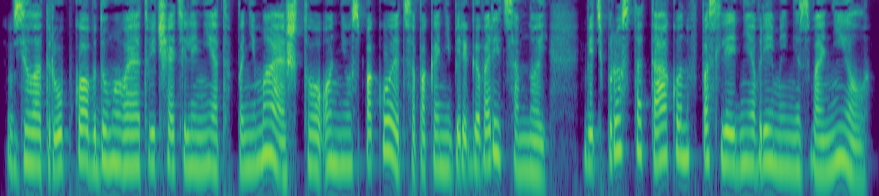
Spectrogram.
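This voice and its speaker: A woman's voice: medium pitch, steady tone, a little fast, few pauses, dark tone, no echo, clean studio sound. A woman narrating a first-person audiobook in a weary, wry inner-monologue manner.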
